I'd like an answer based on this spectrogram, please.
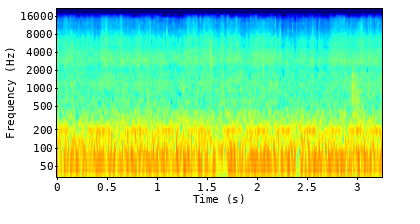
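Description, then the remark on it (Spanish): Heavy, steady rain patters on a car windshield, a dense, continuous crackle of drops over a low rumbling hum, with no talking. “No sé si escuchan las gotas de cayendo en el parabrisas, a ver.”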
